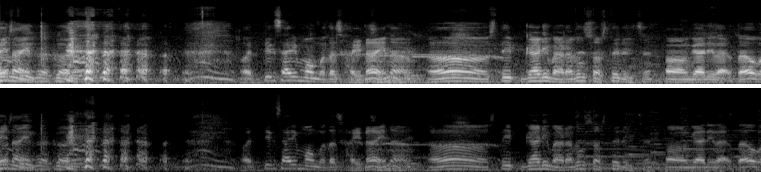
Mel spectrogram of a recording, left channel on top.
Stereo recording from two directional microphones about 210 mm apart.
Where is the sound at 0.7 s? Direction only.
15° right (ahead or behind).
